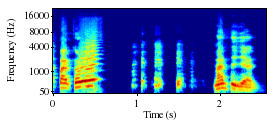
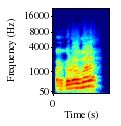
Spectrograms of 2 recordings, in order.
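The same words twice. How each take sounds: First: पकड़ो high and rising, long pause, then मत जाने; pause after पकड़ो. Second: पकड़ो मत as one phrase, sharply rising; high pitch, no break between पकड़ो and मत; मत joined to पकड़ो. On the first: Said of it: "मैंने कहा था". (पकड़ो पर रुककर फिर मत जाने) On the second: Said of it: "इसने बात को आगे कहा". (पकड़ो मत बिना रुके, चढ़ते सुर में) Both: Retold or imitated.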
